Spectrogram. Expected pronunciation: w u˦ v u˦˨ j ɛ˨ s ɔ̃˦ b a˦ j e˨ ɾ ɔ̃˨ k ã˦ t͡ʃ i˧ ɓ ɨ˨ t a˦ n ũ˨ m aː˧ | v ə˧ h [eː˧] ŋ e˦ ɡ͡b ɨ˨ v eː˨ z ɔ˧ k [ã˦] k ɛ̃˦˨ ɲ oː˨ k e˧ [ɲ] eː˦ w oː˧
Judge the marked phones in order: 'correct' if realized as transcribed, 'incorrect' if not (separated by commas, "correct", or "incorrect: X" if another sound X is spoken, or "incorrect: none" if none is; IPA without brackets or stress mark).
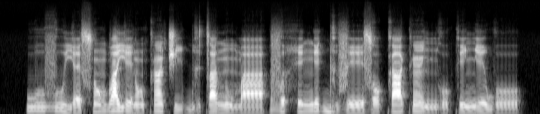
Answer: incorrect: e˧, incorrect: a˦, correct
